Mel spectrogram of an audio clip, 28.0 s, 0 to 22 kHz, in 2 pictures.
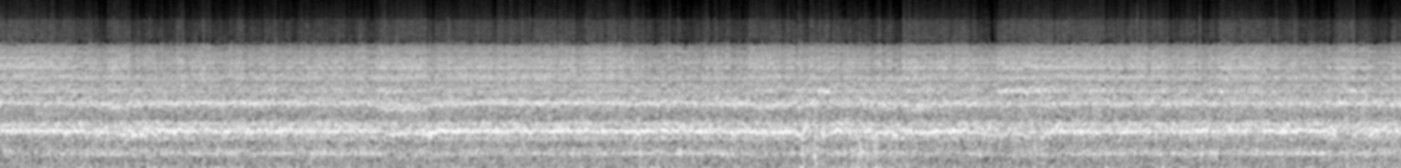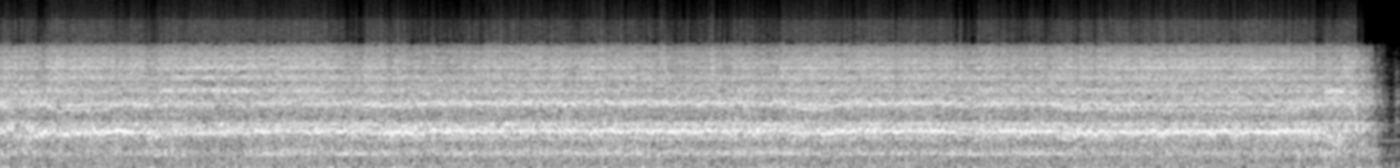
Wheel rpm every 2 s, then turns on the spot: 230, 230, 230, 230, 220, 230, 230, 220, 230, 230, 230, 230, 220, 180.
none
